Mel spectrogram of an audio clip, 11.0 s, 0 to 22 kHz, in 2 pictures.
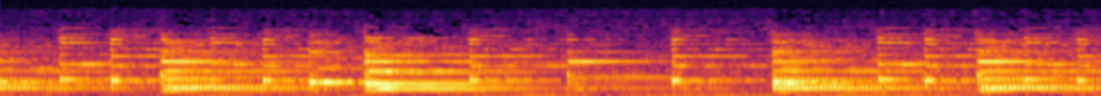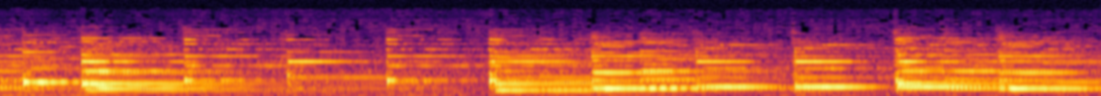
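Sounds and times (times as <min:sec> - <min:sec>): electronic keyboard piano melody: 0:00.0 - 0:11.0.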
